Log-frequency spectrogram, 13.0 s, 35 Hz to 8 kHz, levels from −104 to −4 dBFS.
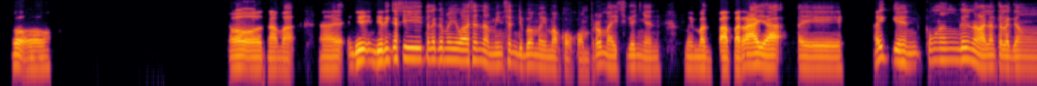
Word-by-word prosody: Oo. 110 +1 +1 2.2
Oo, 110 -1 +4
tama. 105 -1 -1 0.3
Ah, 110 0 -3
hindi 170 +7 +2
hindi 160 0 0
rin 185 - -1
kasi 200 -1 +1
talaga 190 0 -3
maiiwasan 180 -1 +1
na 140 - -3
minsan, 135 +2 -8
'di 130 - -6
ba 130 0 -2
may 115 -2 -6
maco-compromise 110 +4 -5
ganyan, 115 -3 -8 0.3
may 110 -1 -10
magpaparaya, 120 +4 +5 0.2
eh, 110 0 -4 0.4
I - - +3
can 155 -7 -3
kung 185 +2 -9
ang 185 0 -6
gano'n 195 -1 0
na - - +3
nga 120 - +5
lang 125 - -6
talagang 115 -1 -2
120 Hz, 135 wpm, -23 LUFS, 110-170 Hz, 2.2 s, magpaparaya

